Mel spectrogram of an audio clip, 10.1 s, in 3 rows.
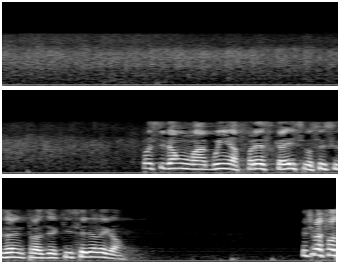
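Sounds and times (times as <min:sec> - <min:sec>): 
audience applauding: 0:00.0 - 0:05.0
speech: 0:04.8 - 0:08.0, 0:09.7 - 0:10.0.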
